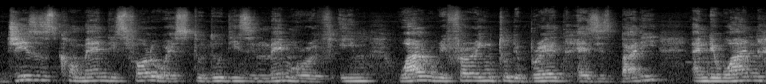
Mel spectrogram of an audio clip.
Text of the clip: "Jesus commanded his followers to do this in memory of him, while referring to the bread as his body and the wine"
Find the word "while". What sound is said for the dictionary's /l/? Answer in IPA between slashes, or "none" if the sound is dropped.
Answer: /l/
